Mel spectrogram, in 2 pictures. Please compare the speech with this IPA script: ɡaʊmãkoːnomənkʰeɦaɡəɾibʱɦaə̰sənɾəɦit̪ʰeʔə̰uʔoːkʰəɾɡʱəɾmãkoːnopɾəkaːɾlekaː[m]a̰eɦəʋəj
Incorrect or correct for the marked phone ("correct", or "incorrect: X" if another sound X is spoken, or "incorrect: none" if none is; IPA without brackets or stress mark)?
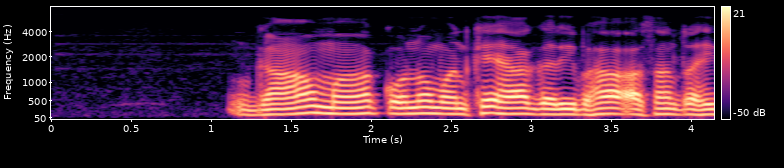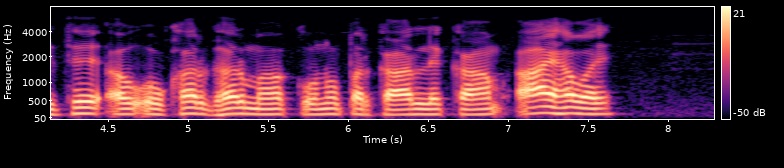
correct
